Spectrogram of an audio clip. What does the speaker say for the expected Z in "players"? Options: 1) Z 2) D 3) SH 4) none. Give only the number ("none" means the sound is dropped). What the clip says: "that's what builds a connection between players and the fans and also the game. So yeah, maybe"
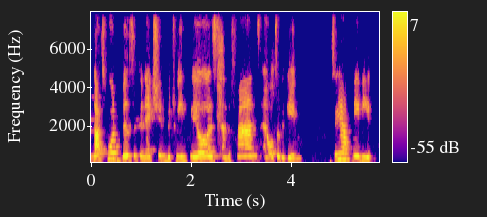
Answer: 1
